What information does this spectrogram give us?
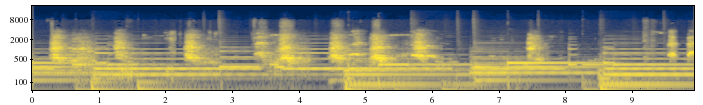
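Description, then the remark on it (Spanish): Dogs bark in a quick, irregular series of sharp yelps and woofs, loud, over a steady low droning tone that continues throughout. “Bueno, escucho unos perros, no sé.”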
